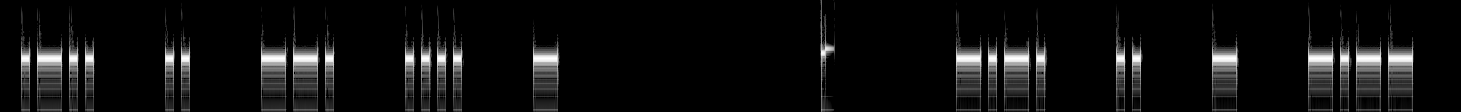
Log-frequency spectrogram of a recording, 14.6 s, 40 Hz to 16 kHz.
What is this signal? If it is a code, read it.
Morse code, heard as a keyed tone, about 15 wpm, spaced as for 8 wpm, 700 Hz. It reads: LIGHT CITY
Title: 3x Character Spacing - Top 300 Words - 15wpm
